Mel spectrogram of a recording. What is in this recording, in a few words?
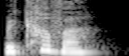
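"recover", British English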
